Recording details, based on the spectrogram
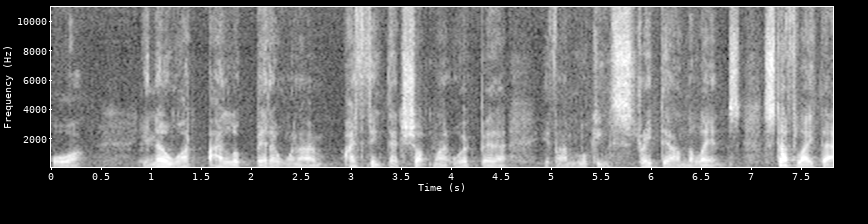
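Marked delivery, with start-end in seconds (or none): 0.9-6.9 very quiet, hushed, polite, almost a half-whisper. Retelling an actor's quiet suggestion on set: imitating Harrison Ford almost half-whispering. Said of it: "very, very quietly, almost in a whisper".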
